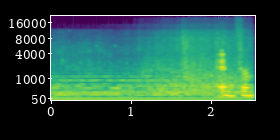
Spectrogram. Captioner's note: waves crashing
